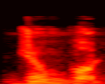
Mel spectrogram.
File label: LoFi Words, LoFi Vocals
